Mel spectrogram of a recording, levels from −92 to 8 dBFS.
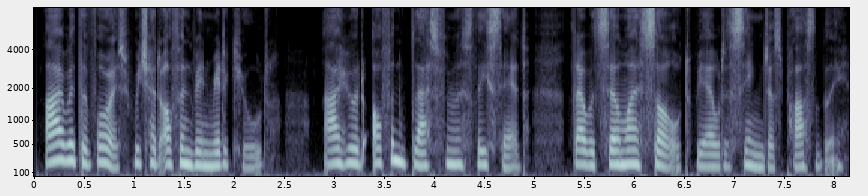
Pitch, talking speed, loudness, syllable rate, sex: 190 Hz, 205 wpm, -21 LUFS, 5.8 syllables/s, female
